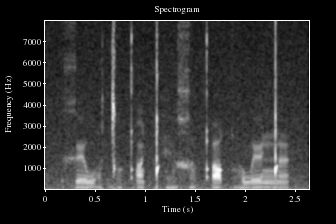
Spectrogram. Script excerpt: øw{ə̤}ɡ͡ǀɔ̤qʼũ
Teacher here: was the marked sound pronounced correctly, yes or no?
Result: no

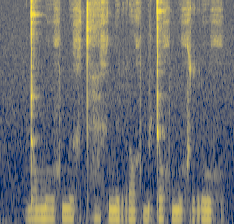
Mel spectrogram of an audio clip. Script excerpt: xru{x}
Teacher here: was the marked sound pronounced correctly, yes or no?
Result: yes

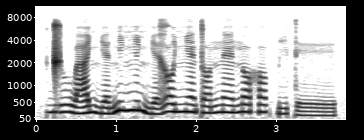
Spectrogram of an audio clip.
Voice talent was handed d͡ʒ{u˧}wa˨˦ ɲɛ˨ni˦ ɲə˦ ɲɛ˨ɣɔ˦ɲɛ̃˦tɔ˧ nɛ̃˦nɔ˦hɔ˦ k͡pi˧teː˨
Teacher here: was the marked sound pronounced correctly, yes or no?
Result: yes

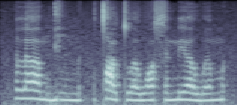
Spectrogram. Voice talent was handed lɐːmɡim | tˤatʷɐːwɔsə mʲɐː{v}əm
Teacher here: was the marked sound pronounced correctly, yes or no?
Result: no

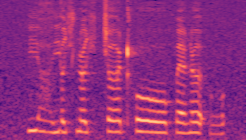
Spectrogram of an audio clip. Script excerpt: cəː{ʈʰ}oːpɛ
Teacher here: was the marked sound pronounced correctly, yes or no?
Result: yes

